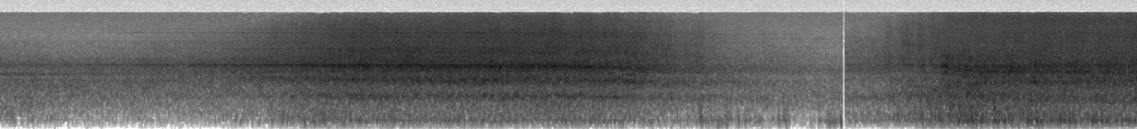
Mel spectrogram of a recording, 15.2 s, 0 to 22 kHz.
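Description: Virgin Trains Class 390 Pendolino electric train running past the platform, with a steady high whine that swells about a third of the way in and dips a little after the middle. Near the end it comes back louder, with a rapid low rumble of wheels on the rails.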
